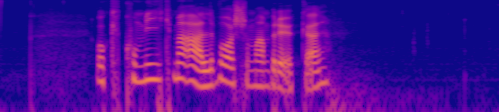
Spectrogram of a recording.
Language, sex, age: Swedish, female, 46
